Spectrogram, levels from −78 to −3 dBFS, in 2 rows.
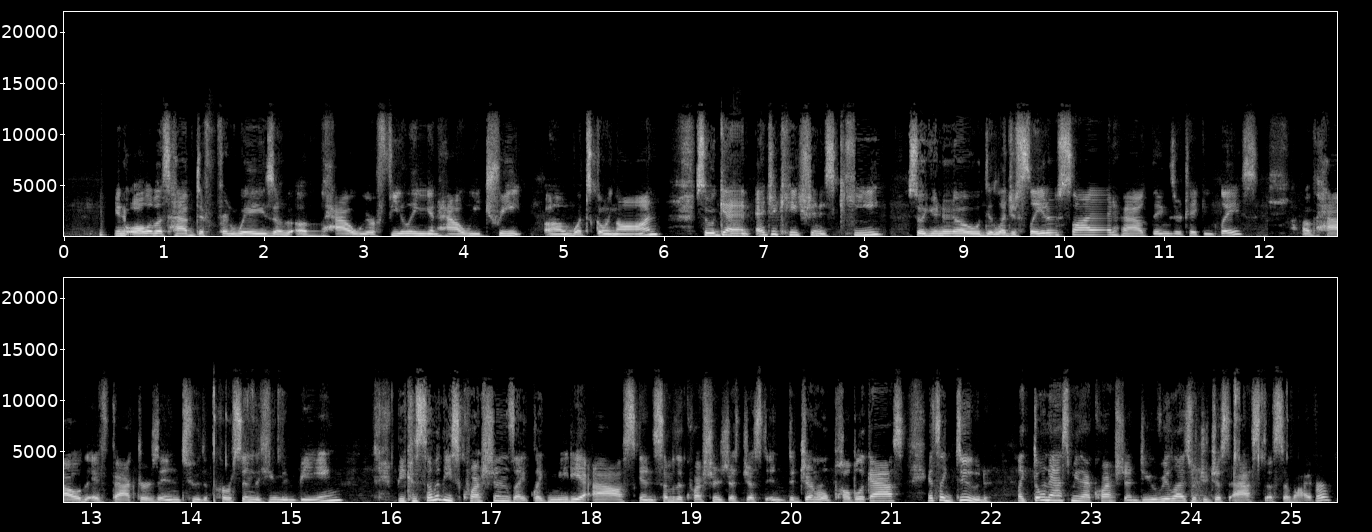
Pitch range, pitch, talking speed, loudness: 160-210 Hz, 175 Hz, 205 wpm, -22 LUFS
